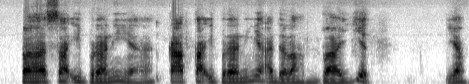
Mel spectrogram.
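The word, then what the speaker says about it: בית: Nah, tenda itu atau rumah yang terbuka seperti itu bahasa Ibraninya, kata Ibraninya adalah bayit, ya, bayit.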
